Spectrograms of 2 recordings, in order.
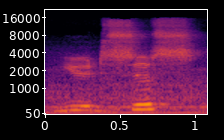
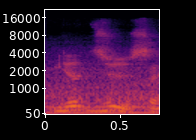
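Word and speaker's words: Jud Süß: fabulously wealthy Jew, from Yudsus to the current Rothschilds and a handful of Jewish Hollywood moguls. Footnote. Josef Sus, excuse me, I pronounced his name wrong, Yudzus, I suppose it says.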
